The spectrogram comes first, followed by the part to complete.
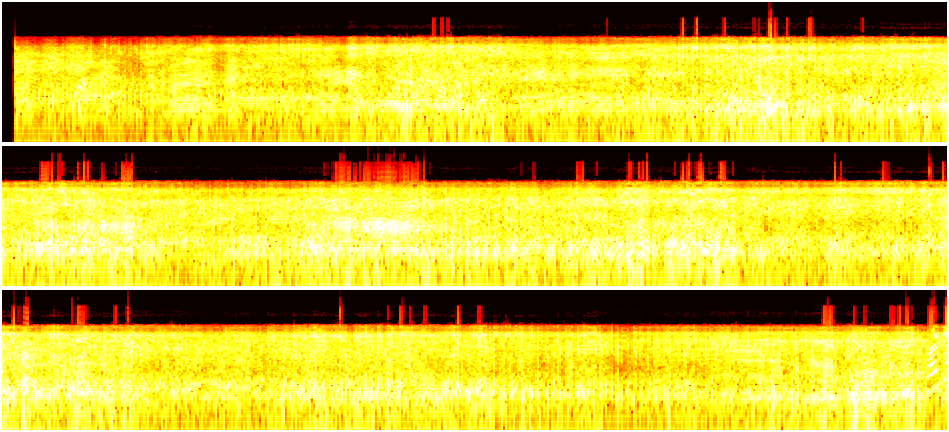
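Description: Small quad ATV engine running hard, its buzzing rising and falling in waves as it spins circles in snow.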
